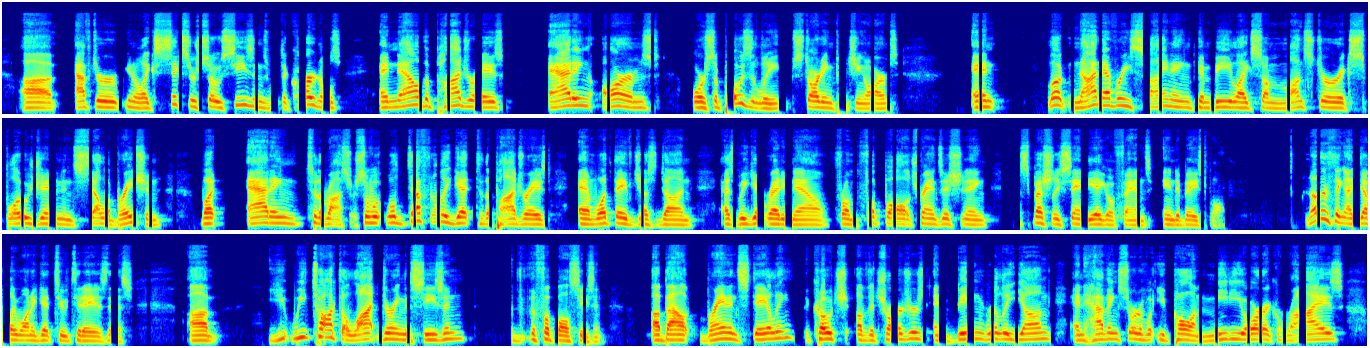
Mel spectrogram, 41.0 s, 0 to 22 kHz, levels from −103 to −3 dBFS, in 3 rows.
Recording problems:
choppy; very; 11% of the speech affected

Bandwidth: 15 kHz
